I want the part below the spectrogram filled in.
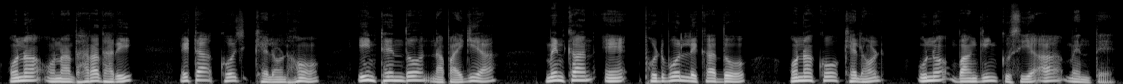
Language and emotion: Santali, neutral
